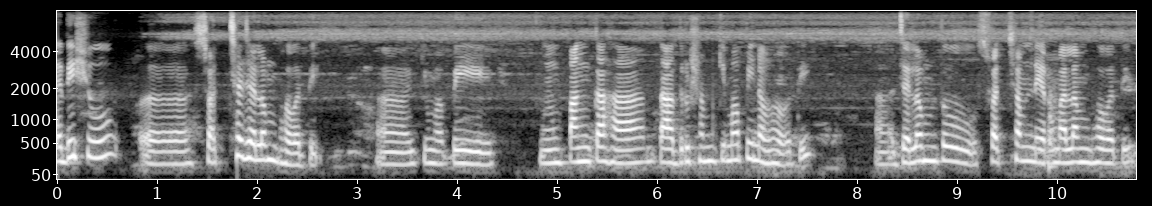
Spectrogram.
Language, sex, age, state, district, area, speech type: Sanskrit, female, 30-45, Telangana, Karimnagar, urban, spontaneous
